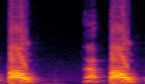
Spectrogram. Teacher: eu tenho vogal A e semivogal U. Houve um declínio aí do som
